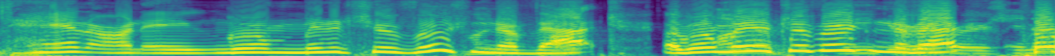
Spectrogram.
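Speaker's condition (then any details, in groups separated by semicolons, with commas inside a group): Cerebral palsy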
